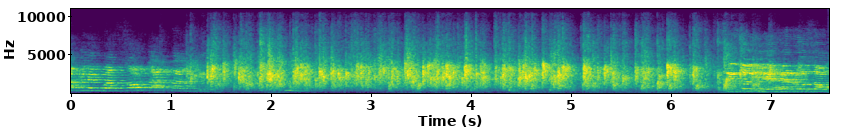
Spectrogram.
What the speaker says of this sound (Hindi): जिंदा खुदा के लिए बस जोरदार ताली।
